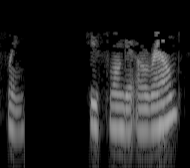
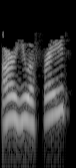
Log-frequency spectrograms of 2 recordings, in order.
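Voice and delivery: booming taunt, louder; taunting giant shout; 4 semitones higher, 7 dB louder than usual. Acted. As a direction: call it out like a giant. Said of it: "Goliath shouted".

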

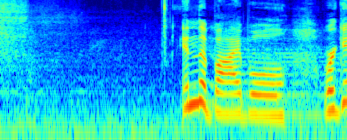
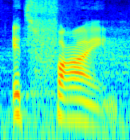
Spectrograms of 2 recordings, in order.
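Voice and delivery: low, terse resignation; not really fine; 3 semitones lower than usual. Shown as a demonstration. Preacher showing how tone changes the message, not really fine. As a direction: say fine while meaning the opposite. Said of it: "Very, very different messaging there".

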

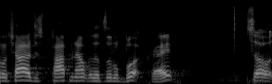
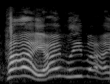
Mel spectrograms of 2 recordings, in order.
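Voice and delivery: much higher, louder mock child greeting; imitating little boy; 13 semitones higher, 10 dB louder, slower than usual. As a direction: chirp it like an eager small boy at a door.

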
